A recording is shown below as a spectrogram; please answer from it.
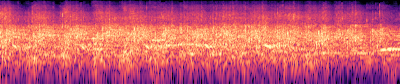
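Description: A wrestling crowd at an ROH match between Joe and Kobashi cheers and applauds, with dense, continuous loud clapping and roar filling the arena throughout.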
